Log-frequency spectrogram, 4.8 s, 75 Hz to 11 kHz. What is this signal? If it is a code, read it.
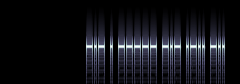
Morse code, heard as a keyed tone, about 30 wpm, 700 Hz. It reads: KE0KLD
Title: USA Call Signs - 6 Characters - 30wpm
